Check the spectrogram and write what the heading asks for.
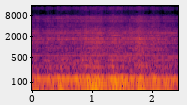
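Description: A steady, muffled low rumble from an episode's sound effects played quietly in the background, with almost nothing heard above the low end.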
